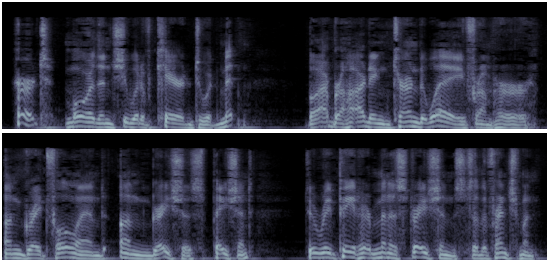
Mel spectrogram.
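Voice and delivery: plain reading voice

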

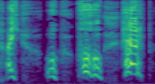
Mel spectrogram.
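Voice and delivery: high, loud startled yelp; panicked cry. A narrator's reading. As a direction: cry out in sudden fright. Horse startled by lion's whiskers.

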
